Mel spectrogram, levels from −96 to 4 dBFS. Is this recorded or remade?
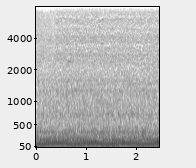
recorded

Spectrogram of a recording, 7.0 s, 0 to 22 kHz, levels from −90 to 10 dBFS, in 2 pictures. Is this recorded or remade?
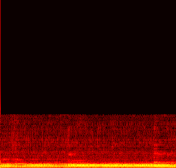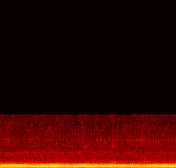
remade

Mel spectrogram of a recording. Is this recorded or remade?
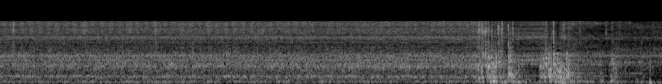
recorded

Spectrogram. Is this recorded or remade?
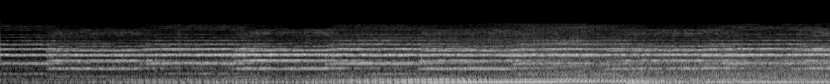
recorded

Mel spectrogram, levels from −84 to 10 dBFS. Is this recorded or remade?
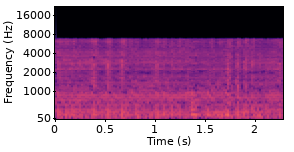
remade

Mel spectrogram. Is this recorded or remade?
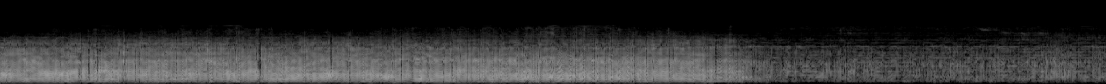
remade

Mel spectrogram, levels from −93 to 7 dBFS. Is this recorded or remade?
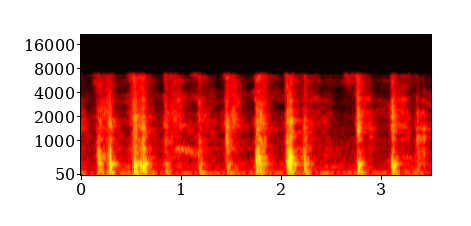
remade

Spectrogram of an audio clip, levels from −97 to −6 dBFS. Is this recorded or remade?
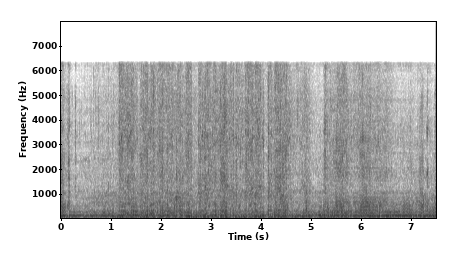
remade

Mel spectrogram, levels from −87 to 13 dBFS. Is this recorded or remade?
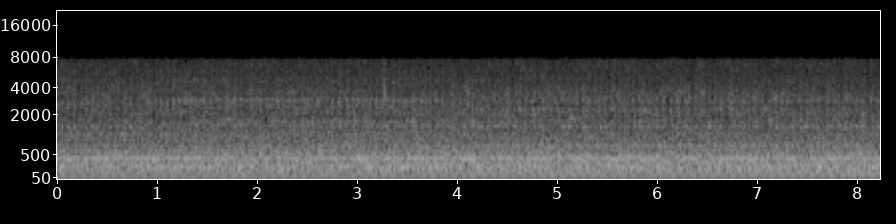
recorded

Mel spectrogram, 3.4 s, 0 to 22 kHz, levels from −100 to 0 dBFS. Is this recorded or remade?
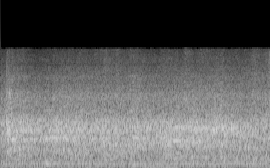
recorded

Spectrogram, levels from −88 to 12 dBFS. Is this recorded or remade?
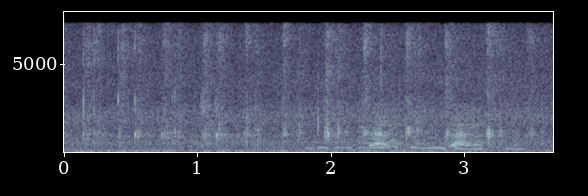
recorded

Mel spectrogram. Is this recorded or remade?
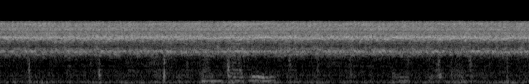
remade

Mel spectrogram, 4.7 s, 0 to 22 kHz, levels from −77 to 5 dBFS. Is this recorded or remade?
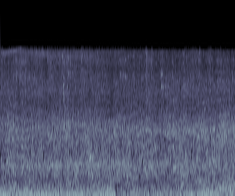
recorded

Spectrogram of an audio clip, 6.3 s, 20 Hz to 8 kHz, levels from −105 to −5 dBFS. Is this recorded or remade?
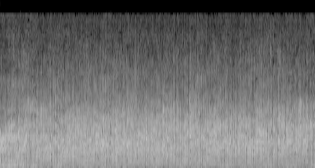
remade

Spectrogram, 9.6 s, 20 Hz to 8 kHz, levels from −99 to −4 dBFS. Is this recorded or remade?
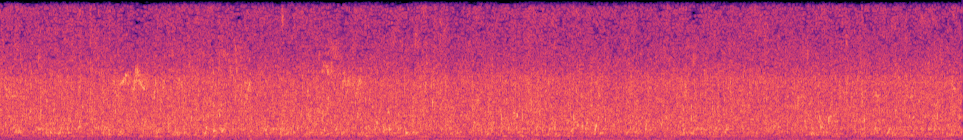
recorded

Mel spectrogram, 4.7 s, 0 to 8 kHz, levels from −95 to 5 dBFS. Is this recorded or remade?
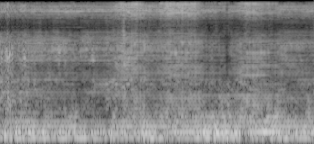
remade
